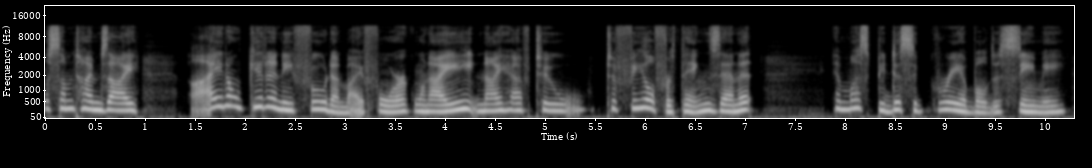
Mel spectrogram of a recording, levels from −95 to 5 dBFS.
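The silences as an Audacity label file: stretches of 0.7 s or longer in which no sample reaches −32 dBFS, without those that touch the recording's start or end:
7.040000	7.910000	silence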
